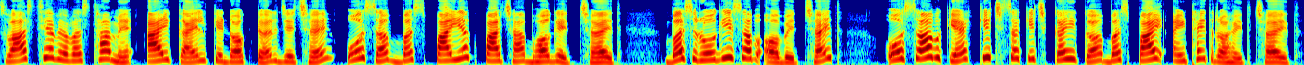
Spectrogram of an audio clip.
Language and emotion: Maithili, neutral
